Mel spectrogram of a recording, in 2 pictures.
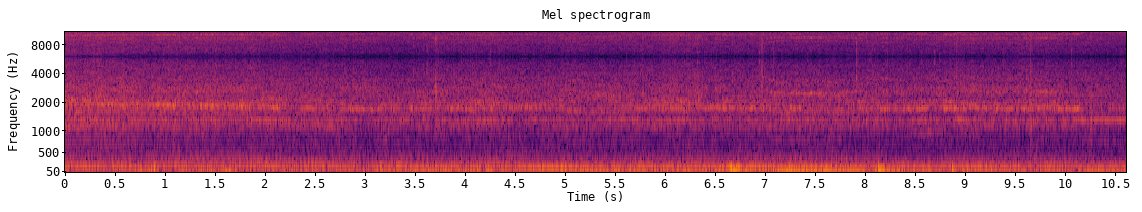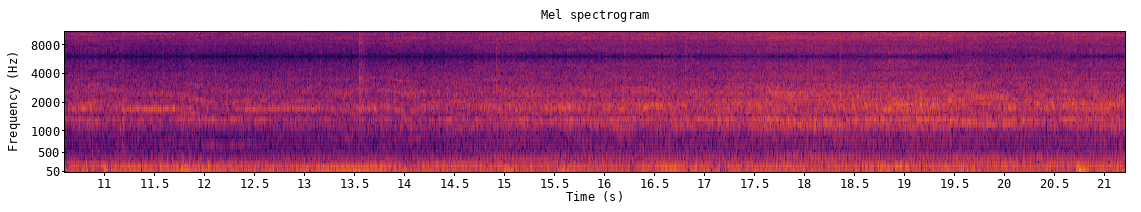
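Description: A motorbike's frame rattles and knocks over bumps.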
